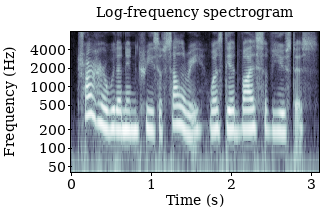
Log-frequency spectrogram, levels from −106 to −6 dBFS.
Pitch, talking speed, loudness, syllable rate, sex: 215 Hz, 230 wpm, -17 LUFS, 6.8 syllables/s, female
